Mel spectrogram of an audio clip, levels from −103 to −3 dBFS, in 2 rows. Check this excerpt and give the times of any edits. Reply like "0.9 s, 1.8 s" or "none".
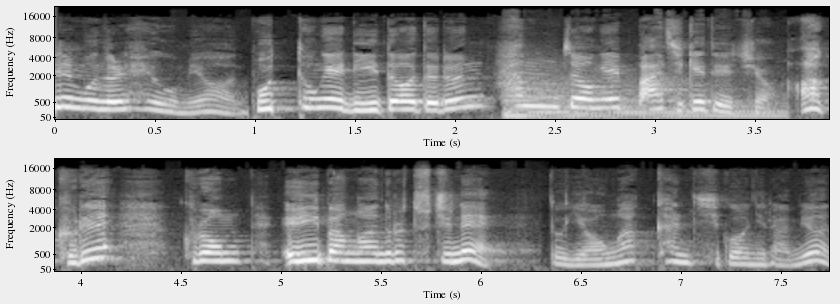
3.6 s, 6.2 s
